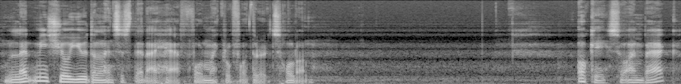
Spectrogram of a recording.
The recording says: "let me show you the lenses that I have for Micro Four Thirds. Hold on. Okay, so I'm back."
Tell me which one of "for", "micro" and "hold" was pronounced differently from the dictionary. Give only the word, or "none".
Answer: none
